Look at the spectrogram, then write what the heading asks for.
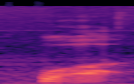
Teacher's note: It actually goes, just starts low and goes lower. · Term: third tone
